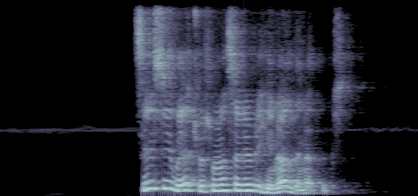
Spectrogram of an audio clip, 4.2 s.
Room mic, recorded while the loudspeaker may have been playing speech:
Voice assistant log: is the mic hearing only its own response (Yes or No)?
No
